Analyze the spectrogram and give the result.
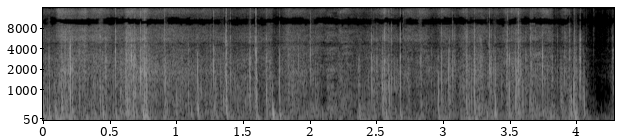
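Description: Fingertips with short nails stroke and scratch along the folds of pleated, crumpled brown kraft packing paper. A steady stream of bright, dry crinkles and scratchy crackles with small sharp peaks continues throughout, then drops away to near silence just after four seconds.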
